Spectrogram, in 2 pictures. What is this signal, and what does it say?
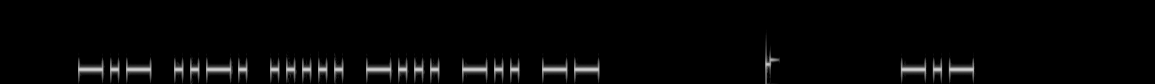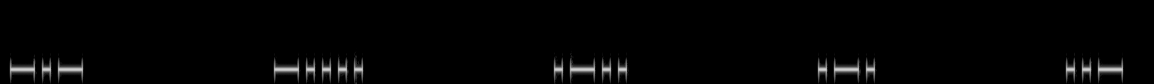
Morse code, heard as a keyed tone, about 15 wpm, spaced as for 6 wpm, 700 Hz. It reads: KF5BDM KK6LRU
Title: USA Call Signs - 6 Characters - 8x Character Spacing - 15wpm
